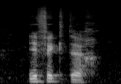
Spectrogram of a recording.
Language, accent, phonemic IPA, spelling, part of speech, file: French, France, /e.fɛk.tœʁ/, effecteur, noun, LL-Q150 (fra)-effecteur.wav
- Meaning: effector (all senses)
